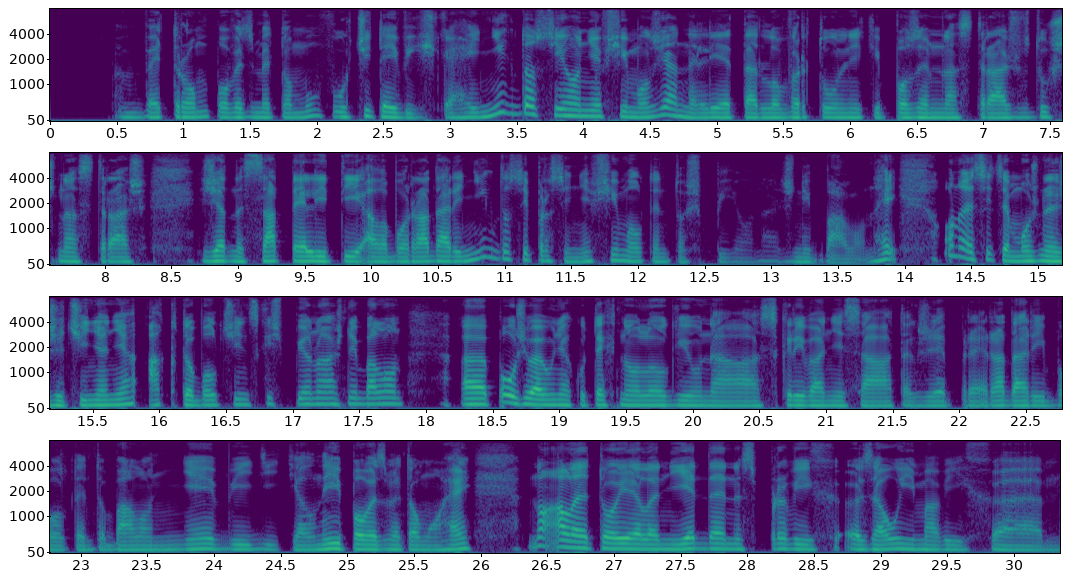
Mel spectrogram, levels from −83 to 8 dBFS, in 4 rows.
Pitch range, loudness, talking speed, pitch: 115-135 Hz, -29 LUFS, 135 wpm, 125 Hz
